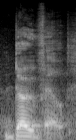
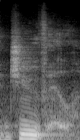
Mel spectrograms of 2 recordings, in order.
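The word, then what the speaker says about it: Deauville: you Tim I had I had no idea what was I calling it The jville I think semi- awkwardly pronouncing where I knew I was wrong you know it's funny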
